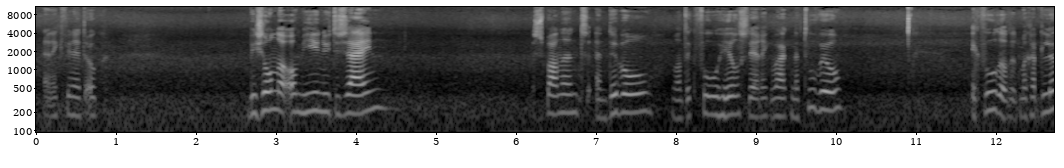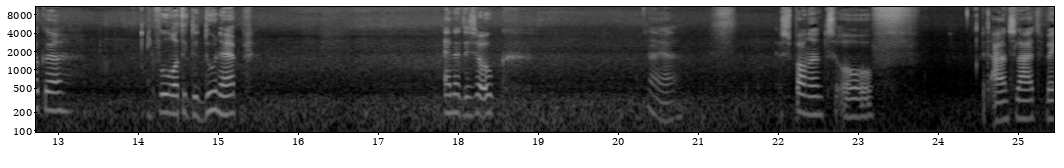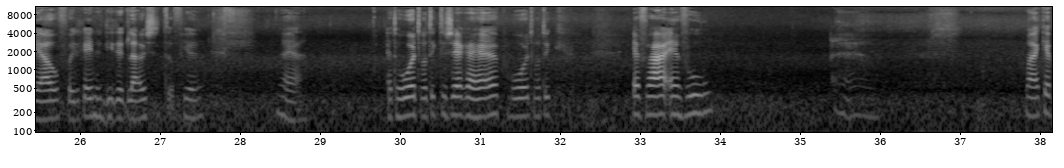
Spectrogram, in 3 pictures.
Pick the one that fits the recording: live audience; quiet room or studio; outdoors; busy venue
outdoors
